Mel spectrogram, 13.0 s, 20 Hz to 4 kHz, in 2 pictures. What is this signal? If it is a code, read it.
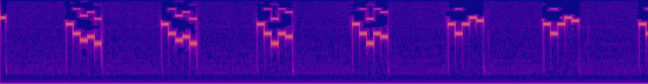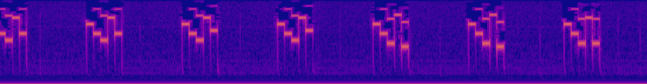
Five-tone selective call (ZVEI), heard as quick runs of five tones, tones of about 70 ms. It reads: 85342 85342 85254 85254 85809 85809 85305 85305 85306 85306 85221 85221 85202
